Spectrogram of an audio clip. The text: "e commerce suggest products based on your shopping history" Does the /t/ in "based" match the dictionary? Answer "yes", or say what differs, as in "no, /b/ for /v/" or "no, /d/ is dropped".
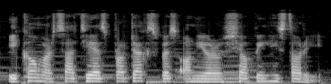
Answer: no, /t/ is dropped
